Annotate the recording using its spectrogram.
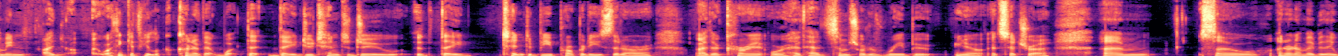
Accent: Illinois, United States; I'm not from Benton, Illinois. I'm just from Illinois.

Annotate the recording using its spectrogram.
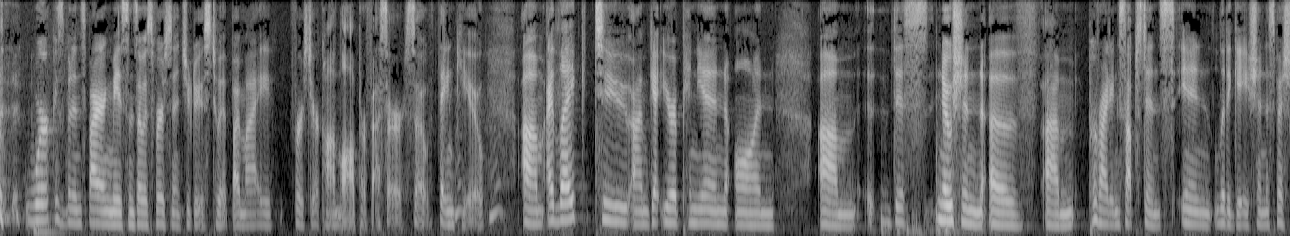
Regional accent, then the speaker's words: United States; now in London, United Kingdom; I'm an American lawyer now living in London.

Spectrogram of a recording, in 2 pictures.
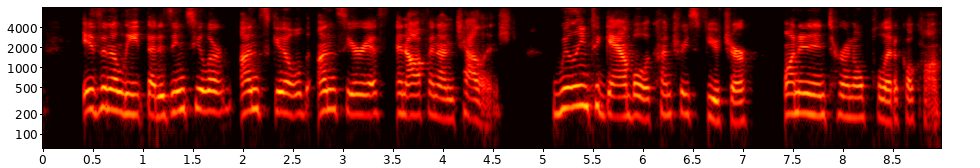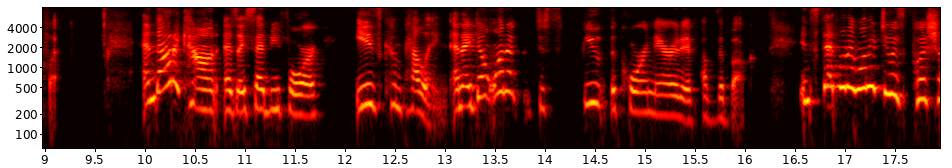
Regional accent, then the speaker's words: Canada; moved away; I'm Canadian

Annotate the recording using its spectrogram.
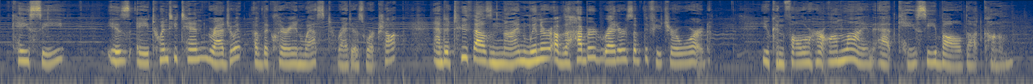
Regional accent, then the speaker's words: Canada; also born or lived in Vancouver, Canada; now in Toronto, Canada; I'm a Canadian science fiction, fantasy, and horror writer

